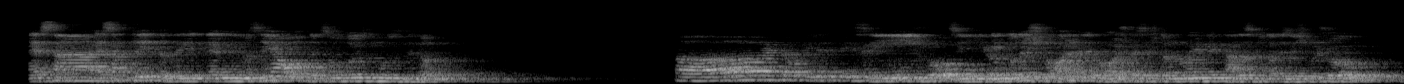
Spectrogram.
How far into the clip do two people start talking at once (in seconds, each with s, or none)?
8.5 s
